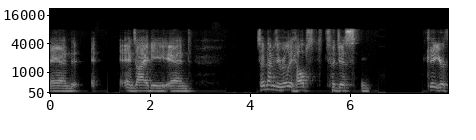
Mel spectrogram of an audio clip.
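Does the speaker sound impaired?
Yes: stutter; past speech therapy; not currently in speech therapy; stutters most on own name, noticeable right away to new people; here prolonged sounds, blocks.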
